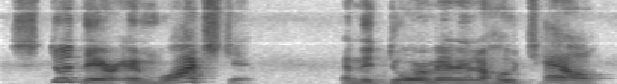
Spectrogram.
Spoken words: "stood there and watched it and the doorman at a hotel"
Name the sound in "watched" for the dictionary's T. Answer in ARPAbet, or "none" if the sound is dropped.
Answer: T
